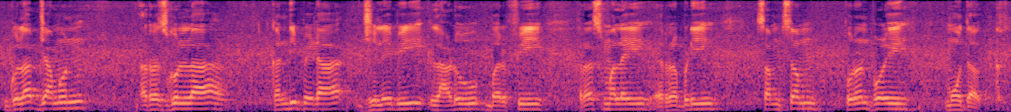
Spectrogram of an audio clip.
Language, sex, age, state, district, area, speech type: Marathi, male, 45-60, Maharashtra, Thane, rural, spontaneous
